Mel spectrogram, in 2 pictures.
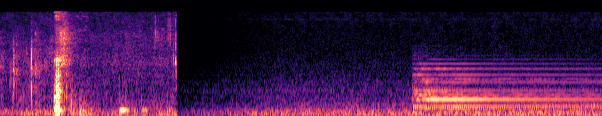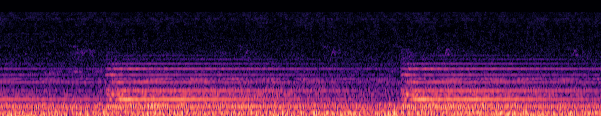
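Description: Tower clock bell two blocks away striking the hour, with three resonant strikes about two seconds apart. Each strike rings on in a sustained, humming tone over steady background noise, after a short noisy burst at the start.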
